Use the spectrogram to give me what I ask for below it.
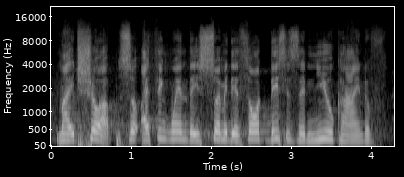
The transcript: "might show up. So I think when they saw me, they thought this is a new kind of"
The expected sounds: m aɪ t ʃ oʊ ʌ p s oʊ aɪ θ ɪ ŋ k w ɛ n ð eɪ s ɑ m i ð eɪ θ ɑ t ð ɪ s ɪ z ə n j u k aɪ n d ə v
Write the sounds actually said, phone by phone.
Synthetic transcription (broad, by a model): m aɪ t ʃ oʊ ʌ p s oʊ aɪ θ ɪ ŋ k w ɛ n ð eɪ s ɑ m i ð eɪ θ ɑ t ð ɪ s ɪ z ə n j u k aɪ n d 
